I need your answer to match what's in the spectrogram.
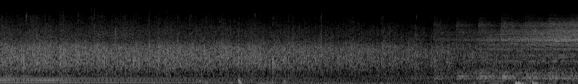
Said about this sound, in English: Let's give the Lord a clap offering of praise, and let's worship.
